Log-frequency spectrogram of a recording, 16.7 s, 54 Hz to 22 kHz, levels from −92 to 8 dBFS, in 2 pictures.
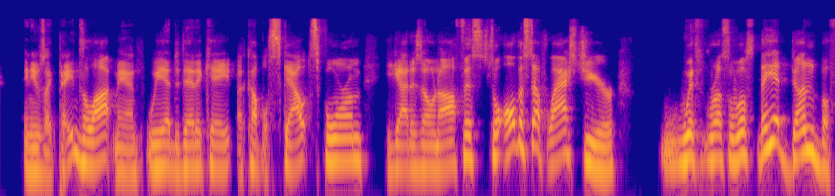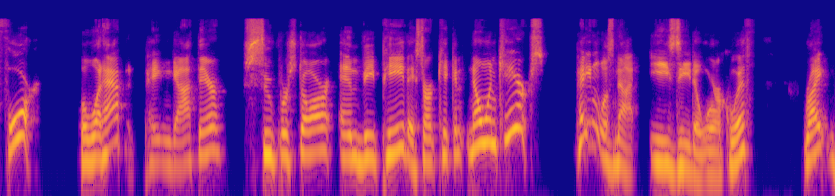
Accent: American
